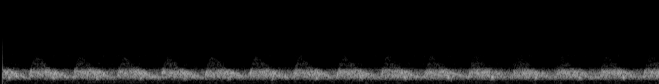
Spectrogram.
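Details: Fetal heartbeat at 29 weeks (28 weeks 6 days) of pregnancy, male fetus, on a pocket fetal Doppler: rapid, regular whooshing pulses at about 140 beats a minute.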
